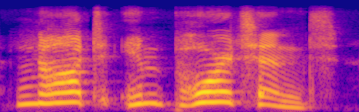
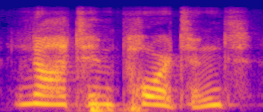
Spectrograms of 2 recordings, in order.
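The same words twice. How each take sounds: First: Firm dismissal. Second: Dismissive. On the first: Hermione repeats, more firmly. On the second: Hermione brushing it aside, in pain. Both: A narrator's reading.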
